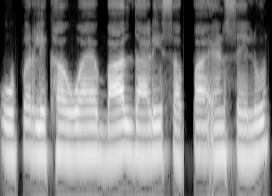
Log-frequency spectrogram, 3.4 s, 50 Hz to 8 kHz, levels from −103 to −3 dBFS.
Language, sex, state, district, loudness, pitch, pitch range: Hindi, male, Jharkhand, Ranchi, -17 LUFS, 150 Hz, 145-155 Hz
